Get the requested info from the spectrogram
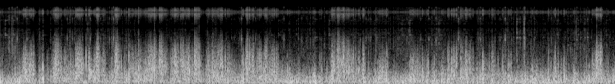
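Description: Wind buffeting a moving camera's microphone, with constant rattling and knocking as it rides over a rough, rocky trail.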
